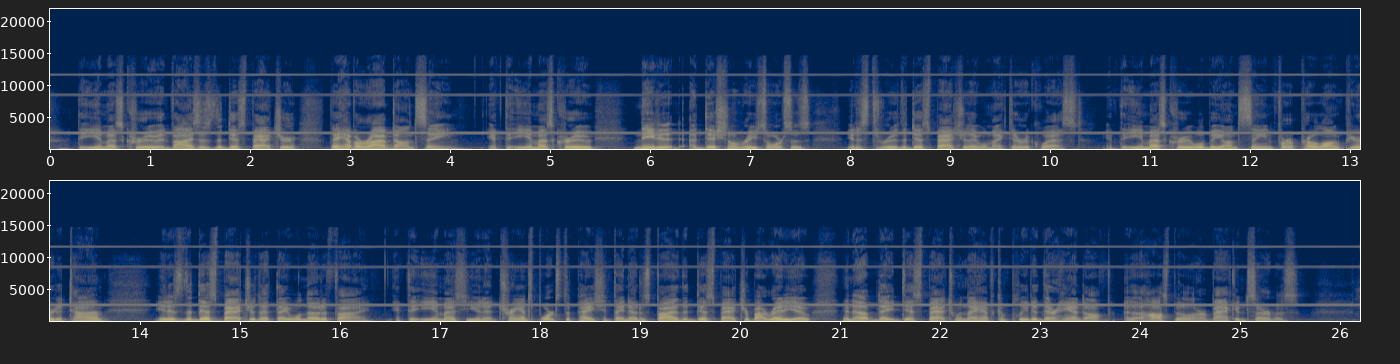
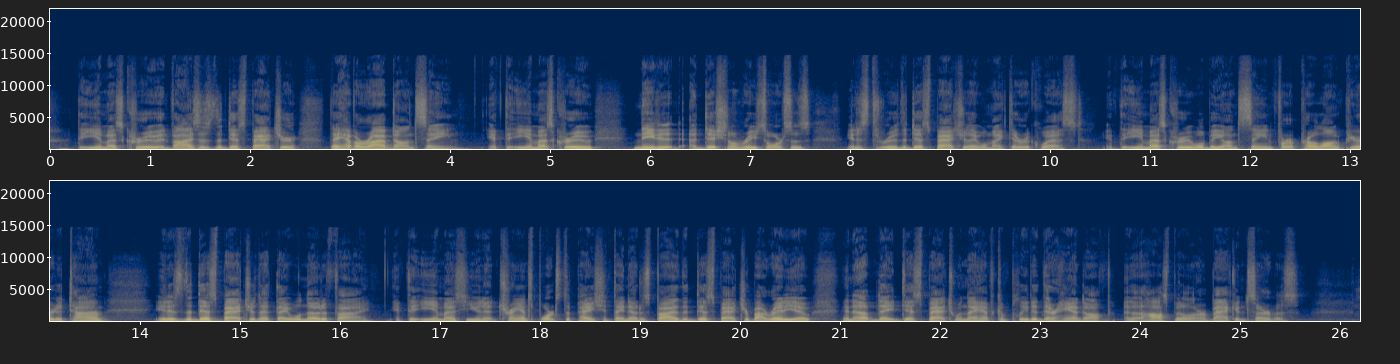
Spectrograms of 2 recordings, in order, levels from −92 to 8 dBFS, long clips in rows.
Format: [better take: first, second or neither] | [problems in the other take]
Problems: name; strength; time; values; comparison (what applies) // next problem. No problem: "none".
second | high-pitched whine; noticeable; throughout; 2.5 kHz, 15 dB below the speech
